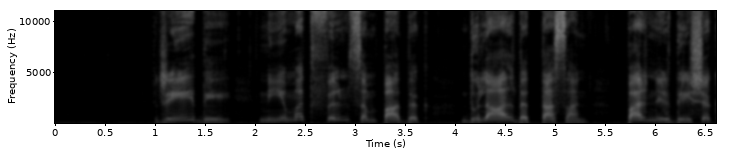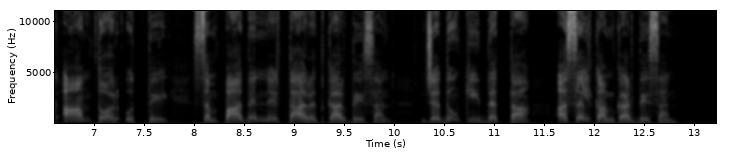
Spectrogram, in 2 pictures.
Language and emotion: Punjabi, neutral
